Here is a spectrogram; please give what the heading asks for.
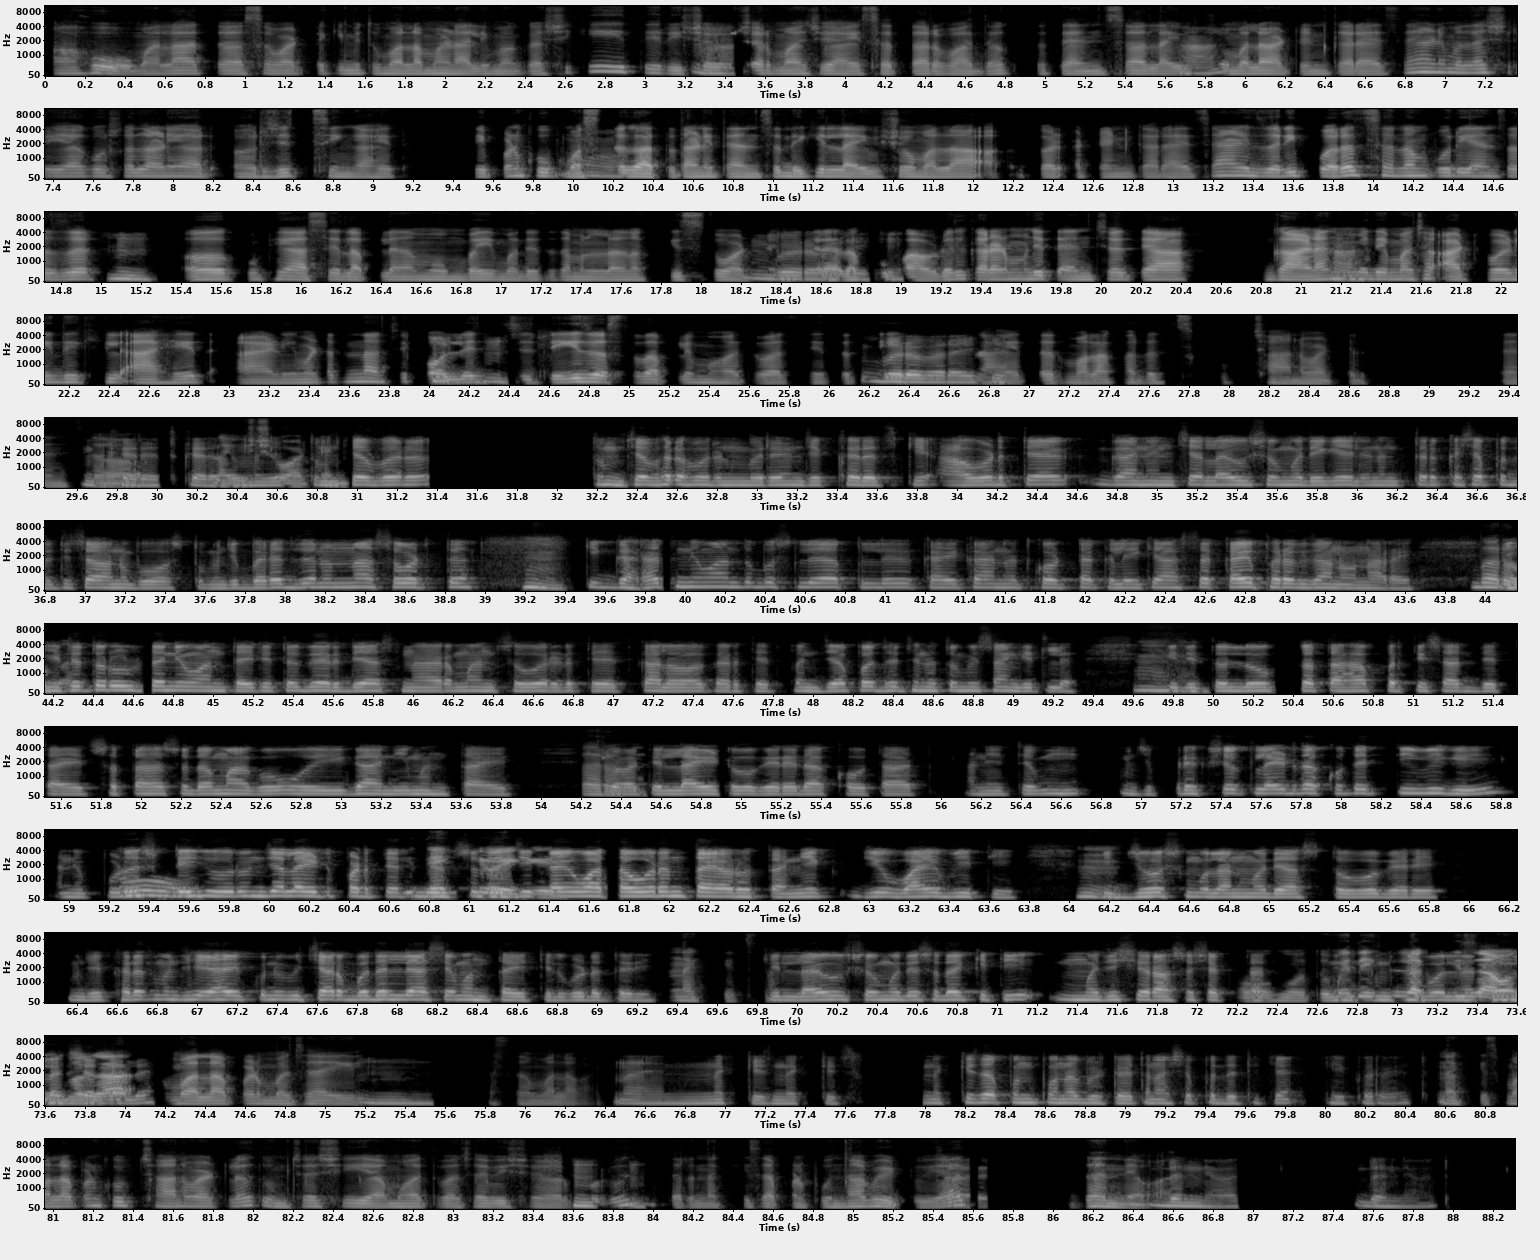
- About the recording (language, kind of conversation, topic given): Marathi, podcast, तुझं आवडतं गाणं थेट कार्यक्रमात ऐकताना तुला काय वेगळं वाटलं?
- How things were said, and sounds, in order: other background noise; in English: "लाईव्ह शो"; in English: "अटेंड"; unintelligible speech; tapping; in English: "लाईव्ह शो"; in English: "अटेंड"; in English: "अटेंड"; chuckle; in English: "लाईव्ह शो अटेंड"; laughing while speaking: "बरोबरून"; "बरोबर" said as "बरोबरून"; in English: "लाईव्ह शोमध्ये"; "ओरडतात" said as "ओरडत्यात"; "करतात" said as "करत्यात"; "पडते" said as "पडत्यात"; in English: "वाइब"; in English: "लाईव्ह शोमध्ये"; horn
